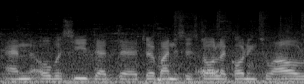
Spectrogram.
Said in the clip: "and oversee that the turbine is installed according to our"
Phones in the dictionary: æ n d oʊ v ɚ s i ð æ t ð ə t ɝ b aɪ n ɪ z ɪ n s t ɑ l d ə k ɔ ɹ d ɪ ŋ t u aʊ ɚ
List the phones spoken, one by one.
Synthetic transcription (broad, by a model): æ n oʊ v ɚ s i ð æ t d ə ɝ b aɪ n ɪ s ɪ s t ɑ l ə k ɔ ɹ d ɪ ŋ t u aʊ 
